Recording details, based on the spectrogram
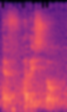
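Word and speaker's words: ευχαριστώ: The F is E-U, they pronounce it F. Just like the U and V in German are not separate, but so Eucharisto instead of Eucharisto. The H is the CH, an aspirated H.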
